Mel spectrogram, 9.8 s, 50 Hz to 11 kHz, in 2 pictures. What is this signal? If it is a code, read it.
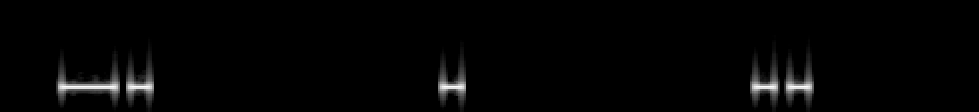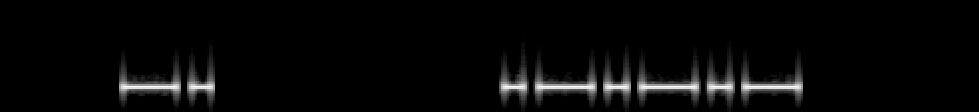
Morse code, heard as a keyed tone, about 14 wpm, spaced as for 5 wpm, 700 Hz. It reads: NEIN.
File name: Morsekurs / Witze / Witz 04. Februar 2020, 25 F70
